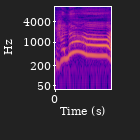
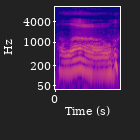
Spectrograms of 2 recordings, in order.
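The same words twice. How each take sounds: First: Bright sing-song hello, much higher and louder; cheery hello. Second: Low, quiet, menacing hello; scary man voice. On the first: Calling to the roommate she thinks came home, cheery. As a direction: call out a cheerful hello to the house. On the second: Imitating the stranger's deep voice answering her, low and ominous. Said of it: "I heard the scary voice". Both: Retold or imitated.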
